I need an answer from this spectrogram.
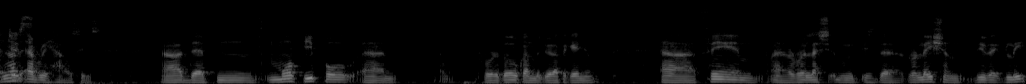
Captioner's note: in spanish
